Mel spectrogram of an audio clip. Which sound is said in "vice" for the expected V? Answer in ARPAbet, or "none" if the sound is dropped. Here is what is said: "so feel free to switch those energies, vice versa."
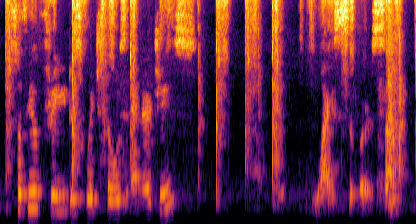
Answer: W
